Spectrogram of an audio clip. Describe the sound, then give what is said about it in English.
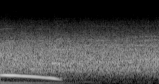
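A canned applause sound effect: steady, dense clapping that fills the whole clip at a fairly loud level, opening with a brief low tone that slides downward. “We need a little like clap button on our, Wait for it.”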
